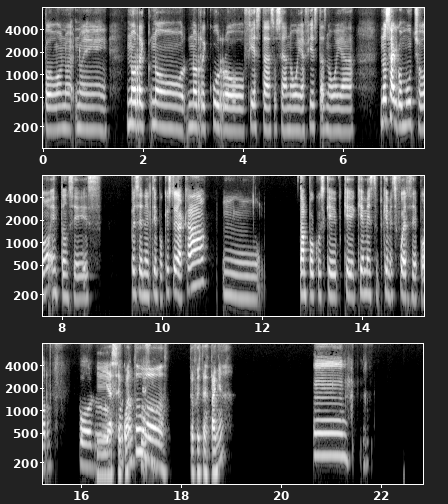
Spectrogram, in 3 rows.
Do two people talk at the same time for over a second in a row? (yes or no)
yes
